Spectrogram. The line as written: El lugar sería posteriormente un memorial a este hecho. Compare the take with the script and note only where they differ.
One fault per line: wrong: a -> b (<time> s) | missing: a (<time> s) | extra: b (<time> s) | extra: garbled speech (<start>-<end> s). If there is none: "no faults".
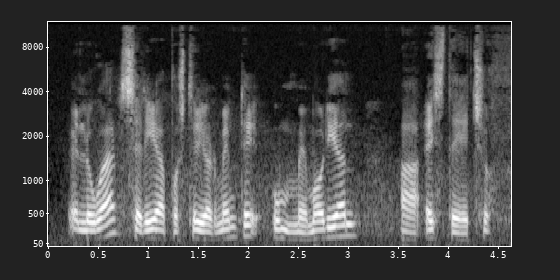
no faults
